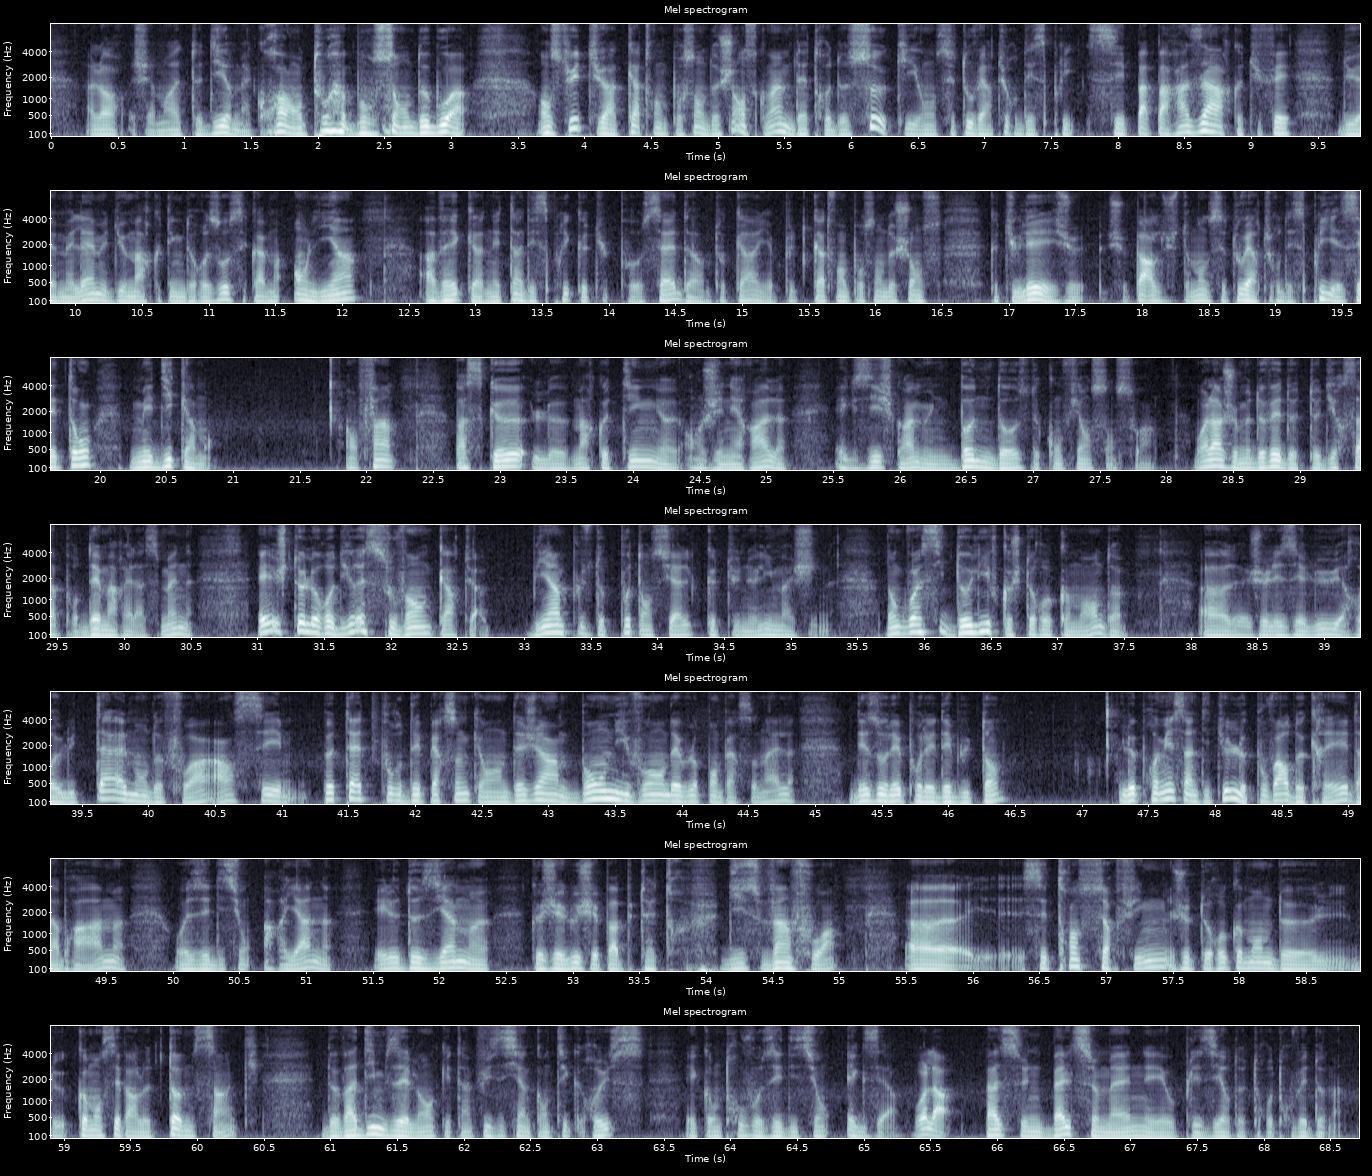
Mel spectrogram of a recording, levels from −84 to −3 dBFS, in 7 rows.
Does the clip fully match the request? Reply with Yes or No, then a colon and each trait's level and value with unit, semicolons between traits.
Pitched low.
Yes: very low, 95 Hz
